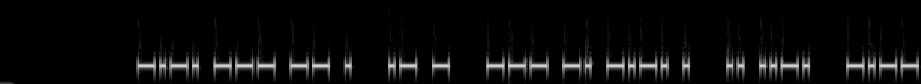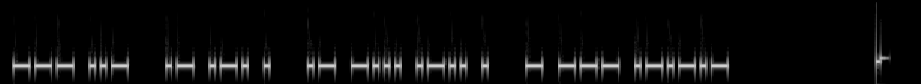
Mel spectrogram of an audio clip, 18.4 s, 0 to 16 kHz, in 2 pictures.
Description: Morse code, heard as a keyed tone, about 22 wpm, 700 Hz. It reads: COME AT ONCE IF YOU ARE ABLE TO.
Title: Sentences from Top 1000 Words - Review Part 2 - 22wpm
